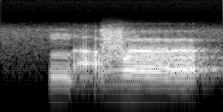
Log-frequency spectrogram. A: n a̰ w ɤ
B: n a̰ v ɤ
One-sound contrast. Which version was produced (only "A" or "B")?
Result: B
